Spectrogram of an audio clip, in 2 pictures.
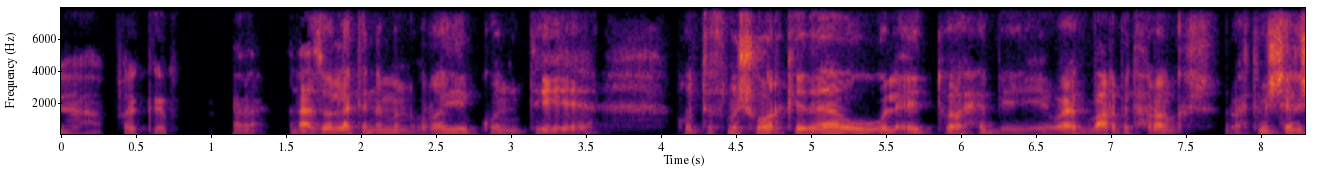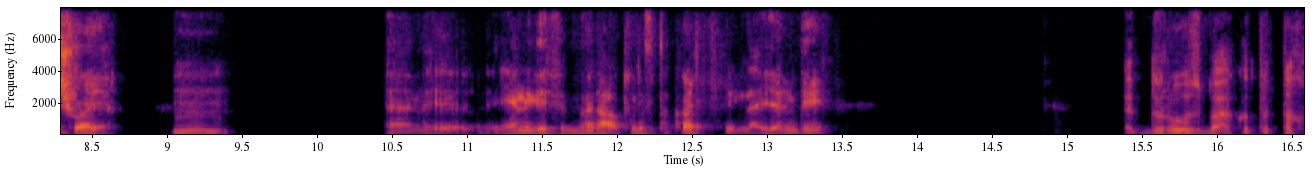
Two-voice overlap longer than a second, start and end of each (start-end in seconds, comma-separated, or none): none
